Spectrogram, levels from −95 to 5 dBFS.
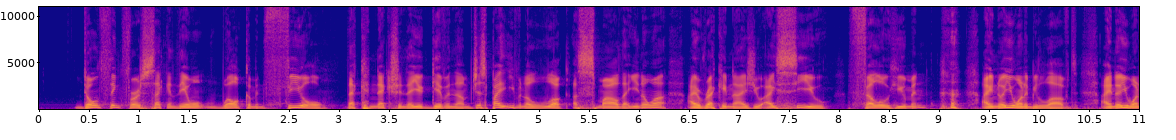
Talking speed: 250 wpm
